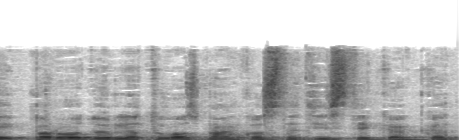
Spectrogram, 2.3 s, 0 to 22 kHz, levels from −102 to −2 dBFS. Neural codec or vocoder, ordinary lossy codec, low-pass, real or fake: vocoder, 44.1 kHz, 128 mel bands, Pupu-Vocoder; AAC, 48 kbps; 14.4 kHz; fake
